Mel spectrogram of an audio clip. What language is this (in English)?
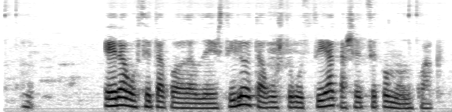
Basque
